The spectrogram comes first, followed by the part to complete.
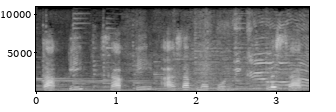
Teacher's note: sedangkan P berada di tengah maupun di belakang pada kata tapi, sapi, asap maupun lesap tidak diucapkan secara meletup atau implosif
